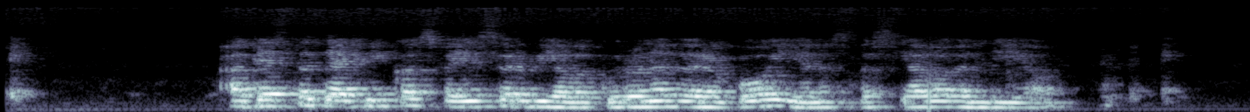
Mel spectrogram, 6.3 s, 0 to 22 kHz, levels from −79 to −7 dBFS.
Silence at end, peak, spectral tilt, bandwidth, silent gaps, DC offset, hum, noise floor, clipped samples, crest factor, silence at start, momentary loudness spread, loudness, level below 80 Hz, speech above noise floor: 0.4 s; -2 dBFS; -9.5 dB/octave; 15.5 kHz; none; under 0.1%; none; -53 dBFS; under 0.1%; 14 dB; 0.05 s; 9 LU; -15 LUFS; -54 dBFS; 39 dB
